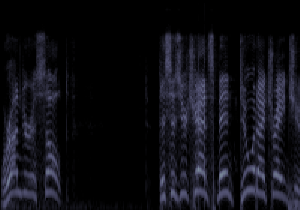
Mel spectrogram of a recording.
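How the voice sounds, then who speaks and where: Using a put-on character voice, a man talks at a moderate pace with an extremely high pitch. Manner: commanding.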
